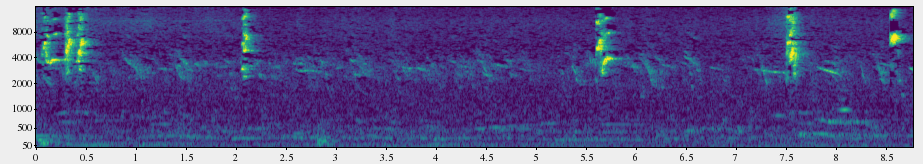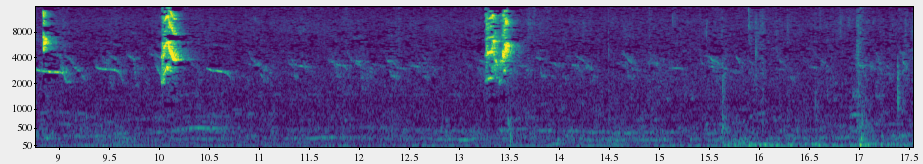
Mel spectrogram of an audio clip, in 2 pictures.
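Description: Birds chirping: about ten short, sharp, high calls at irregular gaps, over a steady background of fainter twittering.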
